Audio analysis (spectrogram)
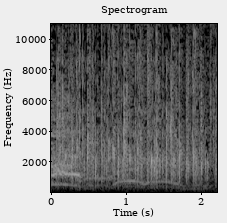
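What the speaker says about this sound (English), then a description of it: "Give them a big round of applause." A brief burst of audience applause at a child care center opening in Washington, D.C., clapping spread across a crowd while a voice carries over it.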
